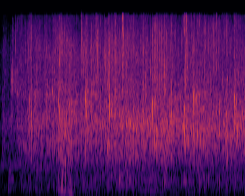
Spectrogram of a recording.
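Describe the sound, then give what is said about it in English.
A crowd applauds steadily, a dense wash of many hands clapping at once with no clear individual claps, holding at an even, moderate loudness throughout. “Hey, don't clap.”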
